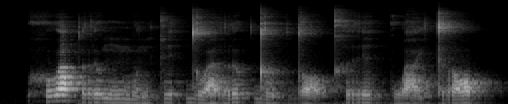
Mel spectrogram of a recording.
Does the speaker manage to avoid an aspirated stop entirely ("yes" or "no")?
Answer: no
